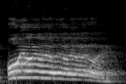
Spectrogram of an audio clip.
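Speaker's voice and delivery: very high, rapid chanted cry; mock judges. Imitating judges in a courthouse, high rattled-off cry. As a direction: imitate judges calling out in a high falling run. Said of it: "So the judges would be".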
